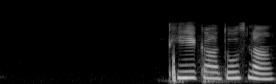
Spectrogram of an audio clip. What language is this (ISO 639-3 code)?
pan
